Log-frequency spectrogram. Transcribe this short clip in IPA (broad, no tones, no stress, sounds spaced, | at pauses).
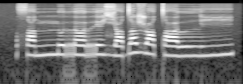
sˤ e nː ʊ r ʌ r e ʑ ʊ dˤ i ʐ o tˤ ʌ lː i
